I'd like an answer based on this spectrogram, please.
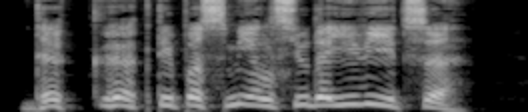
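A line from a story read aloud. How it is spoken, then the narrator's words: Trembling voice. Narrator (Russian): спросил дрожащим голосом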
